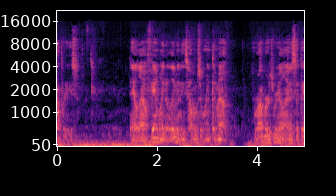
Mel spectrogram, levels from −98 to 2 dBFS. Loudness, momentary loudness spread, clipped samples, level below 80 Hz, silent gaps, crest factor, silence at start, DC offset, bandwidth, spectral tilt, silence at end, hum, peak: -30 LUFS; 14 LU; under 0.1%; -40 dBFS; none; 18 dB; 0 s; under 0.1%; 16 kHz; -3.5 dB/octave; 0 s; none; -12 dBFS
